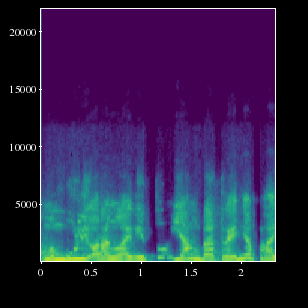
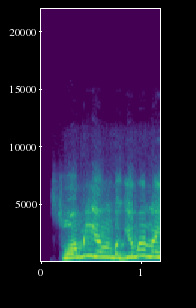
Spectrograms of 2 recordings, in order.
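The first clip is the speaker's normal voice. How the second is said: ordinary talk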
